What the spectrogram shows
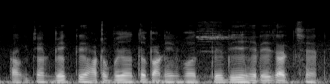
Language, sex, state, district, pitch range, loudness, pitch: Bengali, male, West Bengal, Cooch Behar, 95-105 Hz, -19 LUFS, 100 Hz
